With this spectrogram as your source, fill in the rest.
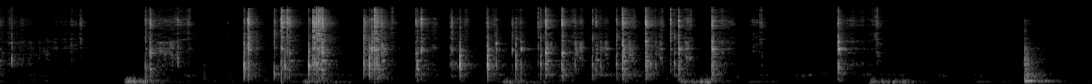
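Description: A metal spoon scraping ground paste out of a mixer grinder jar, giving a run of sharp clinks and scrapes in quick irregular bursts, with short pauses and no talking.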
